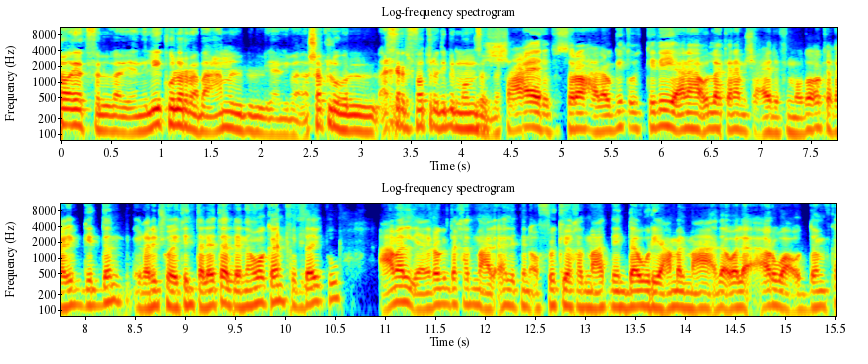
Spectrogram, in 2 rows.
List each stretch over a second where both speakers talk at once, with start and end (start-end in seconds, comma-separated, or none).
none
